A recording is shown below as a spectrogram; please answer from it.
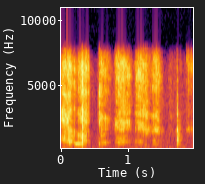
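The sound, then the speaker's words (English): A golden envelope being opened, with faint papery scraping and rustling in several short bursts and a sharp tick near the end. “I'm just going to open up the golden envelope as always uh, to see who our nominations are.”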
